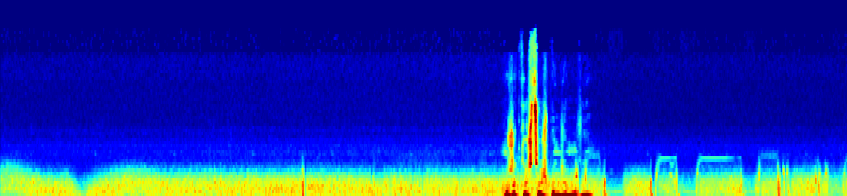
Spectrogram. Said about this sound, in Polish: To są jakieś takie jeszcze z, z AM-u rzeczy. Piski, gwizdy. No gdzieś tam od czasu do czasu coś się pojawia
